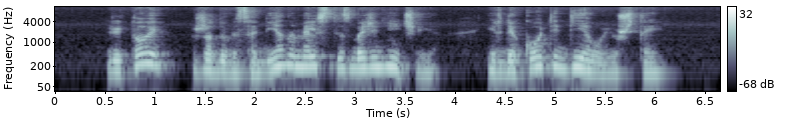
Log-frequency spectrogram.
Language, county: Lithuanian, Klaipėda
